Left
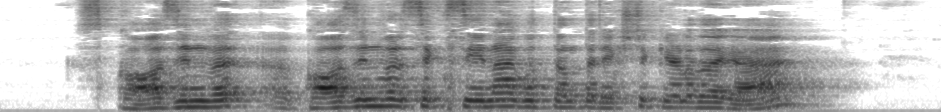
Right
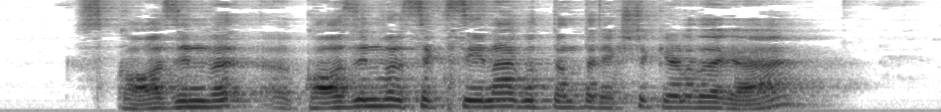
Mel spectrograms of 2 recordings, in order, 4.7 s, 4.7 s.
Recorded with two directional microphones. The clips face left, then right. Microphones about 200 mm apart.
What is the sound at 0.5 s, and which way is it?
A man's voice, 45° right (ahead or behind).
